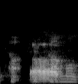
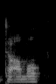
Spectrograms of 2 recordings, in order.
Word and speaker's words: TOML: Toml, I say TOML. Toml, but if it's called Toml sounds I right. don't know, or 2ML, but that sounds like converted to machine learning, so I just say Toml.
